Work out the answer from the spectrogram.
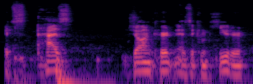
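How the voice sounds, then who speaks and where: A man's voice: low voice, unhurried, sharp tone, soft background music. A man hosting and co-casting a gaming livestream in casual, chatty, apologetic talk that often repeats itself. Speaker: host and co-caster of a gaming livestream. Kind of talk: casual live stream chat.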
